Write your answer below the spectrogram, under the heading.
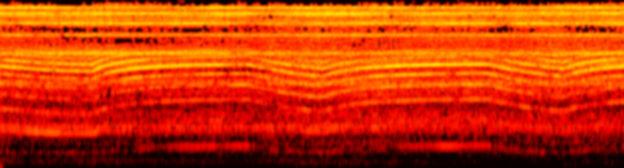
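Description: Electronic siren on a fire-alarm panel wailing steadily, its pitch sliding slowly down and back up every few seconds. This is the general alarm of a pre-action sprinkler system, set off when both cross-zone detectors A and B have signalled.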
